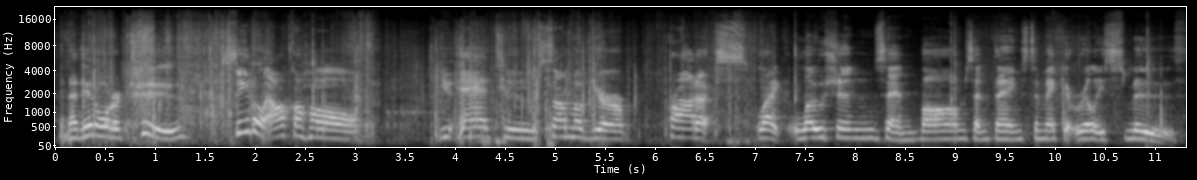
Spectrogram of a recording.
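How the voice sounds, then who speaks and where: Slow and medium-pitched, an older woman with a stuffy, congested nose chats through unboxing a craft subscription box at home on her camera mic. The vlogger rambles a little, with restarts and small laughs, over a noisy background.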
